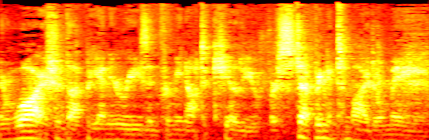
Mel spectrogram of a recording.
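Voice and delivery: very low, menacing, growling werewolf voice. A werewolf steps forward toward those who entered his domain, growling. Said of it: "He steps forward and growls".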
